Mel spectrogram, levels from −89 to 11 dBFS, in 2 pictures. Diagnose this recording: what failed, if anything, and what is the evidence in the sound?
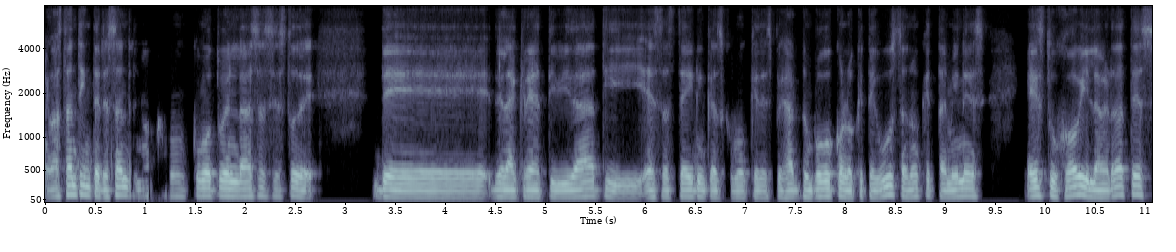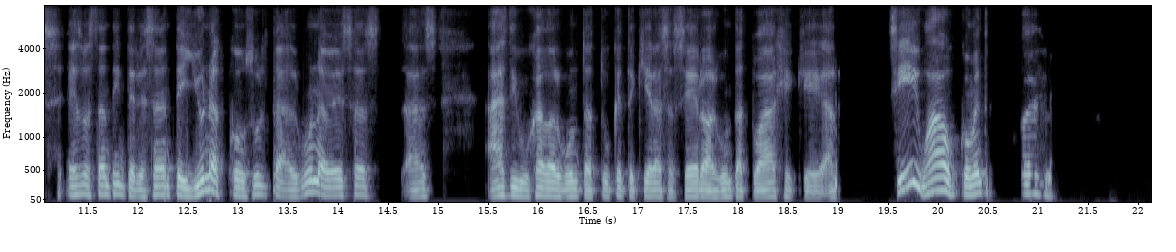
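The failure is in network delivery and the receiver's jitter buffer. The speech passes through a G.722 call codec at 64 kbps, with nothing above 8 kHz. From 12.0 to 14.38 s the speech has repeated stalls, a stutter. There are 33 short hitches. The longest lasts 68 ms. Together they add about 403 ms, and concealment fills 17% of that span. Nothing is lost. Packets arrived late, the buffer ran dry again and again, and each time the last sound was stretched until data returned.

From 14.40 to 14.65 s there is a call audio freeze. The last sound carries on briefly as a fading buzz or hiss. Then about 200 ms of silence follows. The gap lasts 231 ms in total, and the speech resumes exactly where it stopped. No content is missing. The likely cause is packets held up in the network long enough to empty the jitter buffer completely. 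The delay through the call path then increases by 231 ms.

From 15.70 to 16.52 s there is a jitter buffer slow-down. The speech runs at 86% of its normal speed with the pitch unchanged. Sounds are drawn out. The receiver repeats single pitch periods and fragments of pauses to rebuild its reserve. This adds 120 ms to the stretch. The mechanism is time-stretching by duplication, not resampling, so the pitch stays where it was.

From 18.72 to 22.10 s there is a jitter buffer speed-up. The speech runs at 109% of normal speed at the same pitch. It sounds hurried. The buffer now holds more audio than its target, as happens after delayed packets arrive in a bunch. To cut latency the receiver removes short pieces one or a few pitch periods long, many times in a row. Roughly a third of a second is removed in total.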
